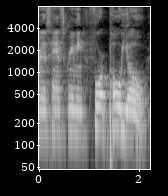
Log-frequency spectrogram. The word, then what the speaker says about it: pollo: his hand screaming for Poyo but Pollo in Spanish is spelled p-o-l-l-o he's screaming for Poyo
